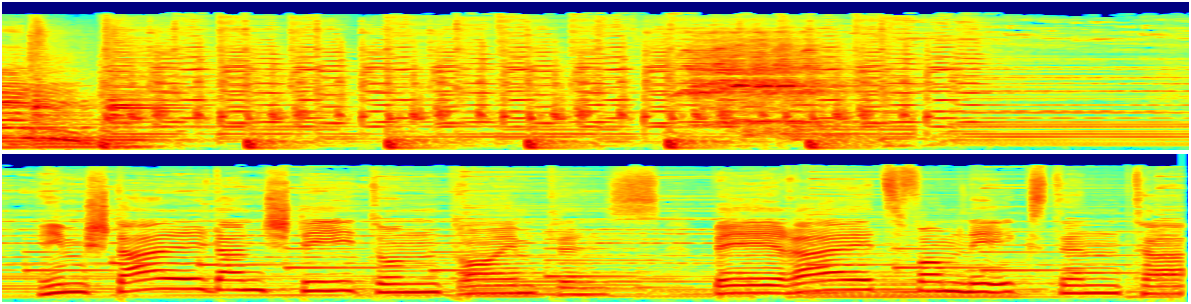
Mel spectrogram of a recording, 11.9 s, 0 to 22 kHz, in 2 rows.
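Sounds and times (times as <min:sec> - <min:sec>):
steady rhythmic low thumps like galloping hooves: 0:00.0 - 0:04.9
pony whinnying: 0:03.0 - 0:05.0
speech: 0:06.2 - 0:11.8.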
